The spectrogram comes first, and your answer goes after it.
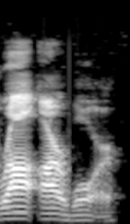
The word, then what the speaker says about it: rawrwar: It's also Raw R War.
